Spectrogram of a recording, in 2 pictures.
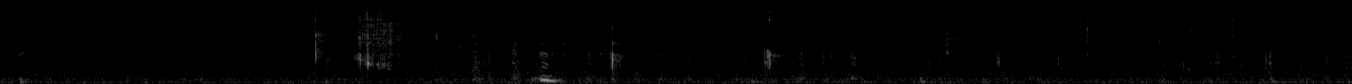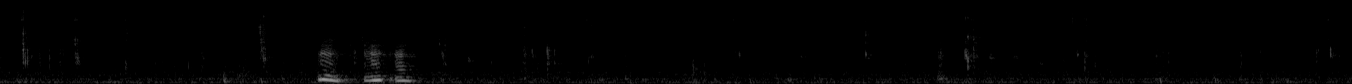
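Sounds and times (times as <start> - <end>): close chewing with clicks: 3.1 - 16.5, 17.8 - 27.0
crunchy bite into fried chicken: 3.2 - 5.4.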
